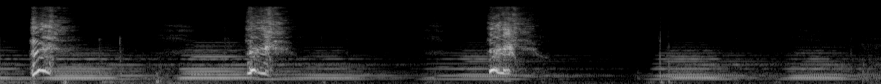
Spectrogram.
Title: Allergy sneeze fit (no antihistamines)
